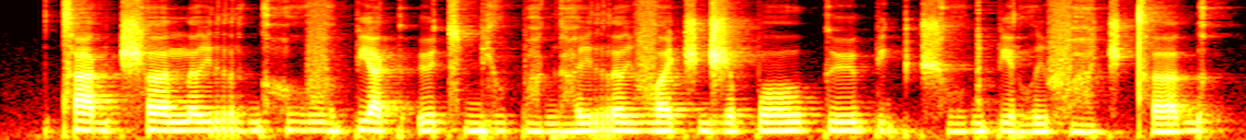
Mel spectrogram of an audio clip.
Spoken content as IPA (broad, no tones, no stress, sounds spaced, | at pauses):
tʰ a ɡ t͡ʃʰ ɐ n ə i̯ r ə̤ ɡ h o̤ v ə̤ pʲ a k ʔ y t͡s bʲ o̤ p a̤ ɡ ɾ a̤ i̯ r ə i̯ v ɐ t͡ʃ d͡ʒ ə p o u̯ k y pʲ ə k t͡ʃʰ o̤ ɡ pʲ ə ɾ o̤ i̯ f a̤ t͡ʃ tʰ ɐ ɡ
